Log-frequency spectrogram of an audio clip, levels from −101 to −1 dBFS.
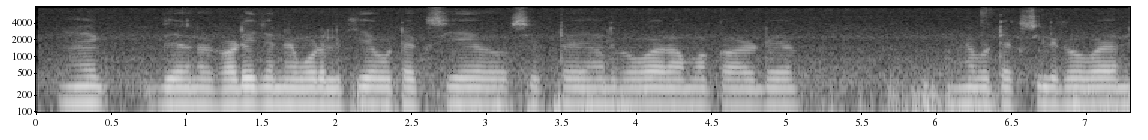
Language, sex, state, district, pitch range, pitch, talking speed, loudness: Hindi, male, Uttar Pradesh, Jyotiba Phule Nagar, 130-135 Hz, 135 Hz, 155 wpm, -24 LUFS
